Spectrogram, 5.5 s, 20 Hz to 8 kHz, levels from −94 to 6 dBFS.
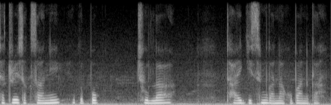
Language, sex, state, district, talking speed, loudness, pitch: Garo, female, Meghalaya, West Garo Hills, 75 wpm, -16 LUFS, 180 Hz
